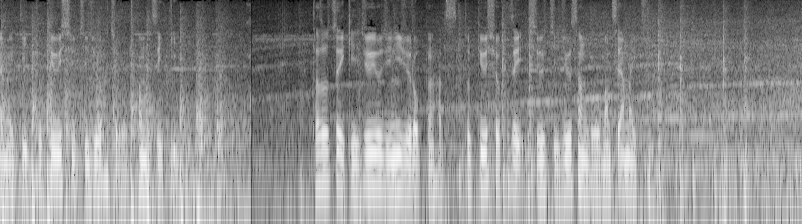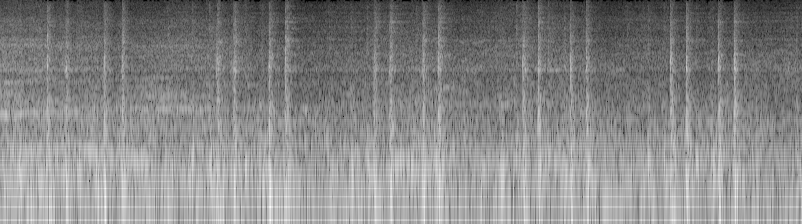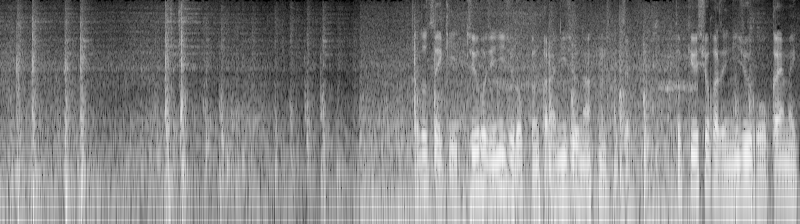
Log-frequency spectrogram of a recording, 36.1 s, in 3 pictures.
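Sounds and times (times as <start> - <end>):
train wheels clacking: 0.0 - 3.7, 9.2 - 11.4, 12.0 - 14.2, 14.8 - 25.6, 26.4 - 34.4
train rolling rumble: 0.0 - 36.0.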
